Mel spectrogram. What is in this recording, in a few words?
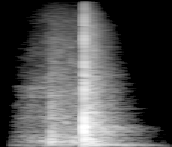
bathroom drawer open regular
